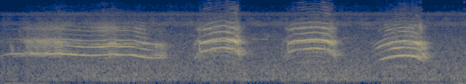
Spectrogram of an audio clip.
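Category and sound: bird, parrot squawking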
